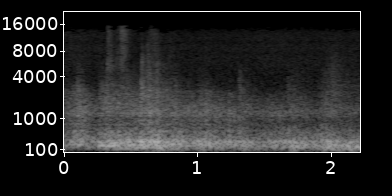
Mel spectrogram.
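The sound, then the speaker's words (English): A deep, loud rumble of thunder during a storm with rain and lightning rolls on steadily for a couple of seconds, heavy, with no voices over it. “That was lightning. Thunder and lightning, whatever.”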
